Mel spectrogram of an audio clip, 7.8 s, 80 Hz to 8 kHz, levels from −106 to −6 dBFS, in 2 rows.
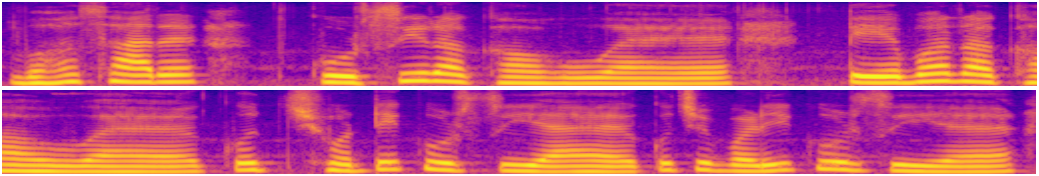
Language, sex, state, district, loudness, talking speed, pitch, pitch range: Hindi, female, Jharkhand, Garhwa, -15 LUFS, 140 wpm, 210 Hz, 190-235 Hz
